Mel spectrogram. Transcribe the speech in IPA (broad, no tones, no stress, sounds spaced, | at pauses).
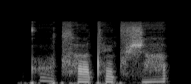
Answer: kʰ ɔ̤ t͡sʰ a tʰ ɛ̃ t͡s ʃ a̤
